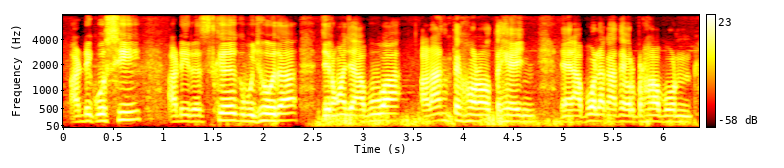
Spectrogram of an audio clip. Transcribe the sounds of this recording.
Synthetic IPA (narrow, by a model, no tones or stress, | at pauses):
a̰ɖikosi | a̰ɖiɾəskəkbud͡ʒʱəwd̪ad͡ʒɛɾɔŋad͡ʒɛabuwaːɽaŋt̪ɛɦɔɽ̃ɔt̪ɛɦɛɲɛnabɔlɛkat̪ɛɔlpɔɽabɔn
